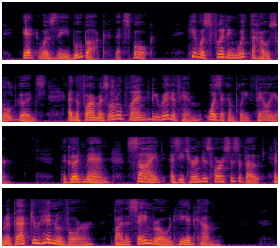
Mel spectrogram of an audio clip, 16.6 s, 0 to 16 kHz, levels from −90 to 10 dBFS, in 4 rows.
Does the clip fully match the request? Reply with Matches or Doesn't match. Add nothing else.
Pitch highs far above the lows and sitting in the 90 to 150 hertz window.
Matches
